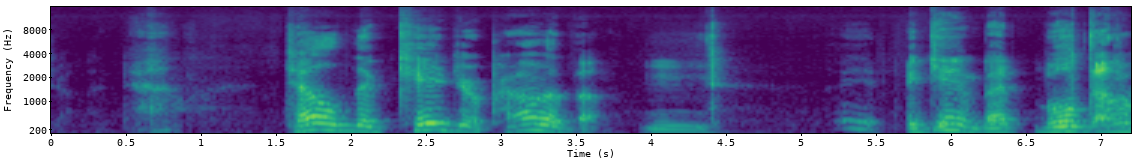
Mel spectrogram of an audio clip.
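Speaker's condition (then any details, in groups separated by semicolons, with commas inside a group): Friedreich's ataxia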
